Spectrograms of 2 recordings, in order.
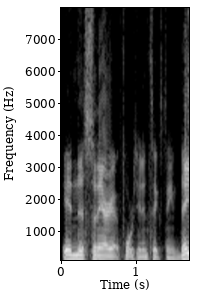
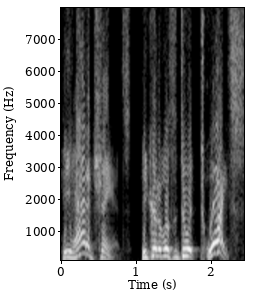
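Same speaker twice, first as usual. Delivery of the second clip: outright shouting, pitched-up yell; 9 semitones higher than usual. Arguing with another speaker about someone who did not listen, yelling. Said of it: "You don't have to yell at him".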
